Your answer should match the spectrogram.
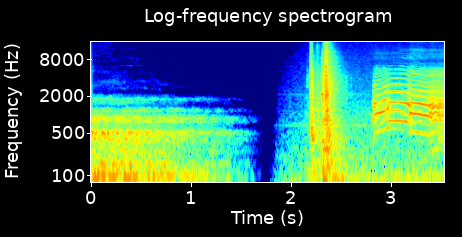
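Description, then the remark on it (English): A low hum fades to silence, then a sharp metallic clack as a cheap door lock is picked and gives way, followed by a door creaking open with drawn-out, wavering squeals, with no voices. “That cheap lock on your door was easy enough to pick.”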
